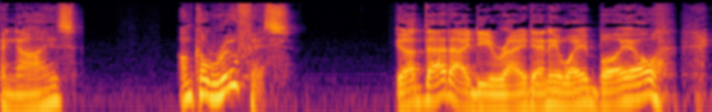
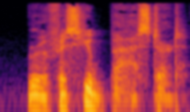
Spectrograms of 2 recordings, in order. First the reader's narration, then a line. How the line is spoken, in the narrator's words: the angel grumbled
